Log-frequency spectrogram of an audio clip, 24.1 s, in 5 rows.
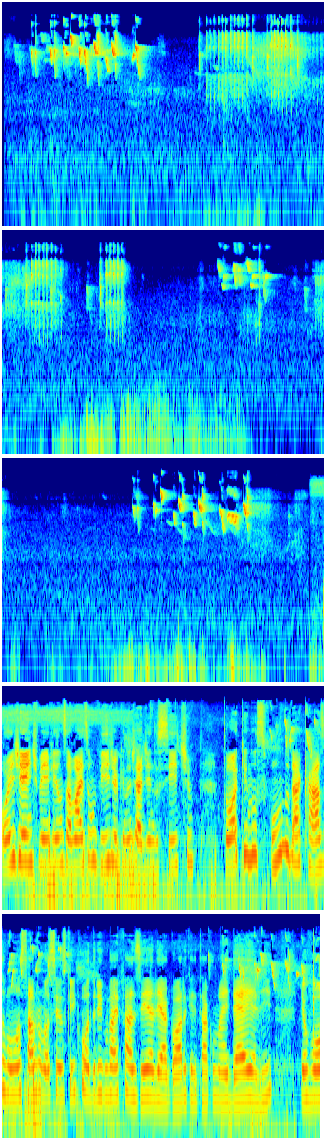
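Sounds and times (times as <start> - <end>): birds chirping: 0.0 - 6.7, 7.9 - 9.8, 11.6 - 14.3, 18.2 - 24.0.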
